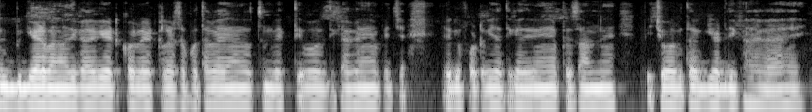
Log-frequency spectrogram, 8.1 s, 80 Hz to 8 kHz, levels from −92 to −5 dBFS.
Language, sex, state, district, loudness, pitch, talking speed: Hindi, male, Bihar, Araria, -18 LUFS, 105 Hz, 260 wpm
